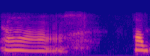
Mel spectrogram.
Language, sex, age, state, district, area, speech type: Assamese, female, 18-30, Assam, Sivasagar, rural, conversation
